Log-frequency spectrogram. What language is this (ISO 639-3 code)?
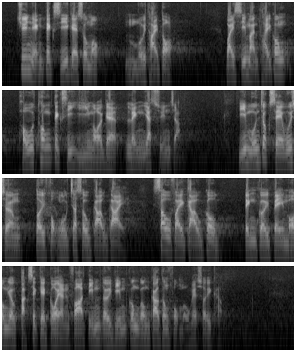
yue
